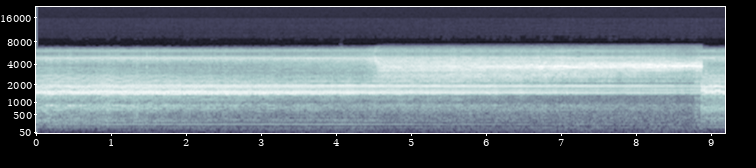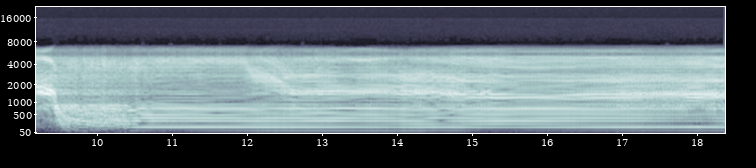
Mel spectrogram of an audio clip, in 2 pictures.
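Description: Sustained electronic drone from a ring-modulated electric guitar rig, with amp, ring modulator and mixer fed back into themselves. A high steady tone, joined by a higher layer about four seconds in, glides down about nine seconds in and gives way to a lower drone with many overtones.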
